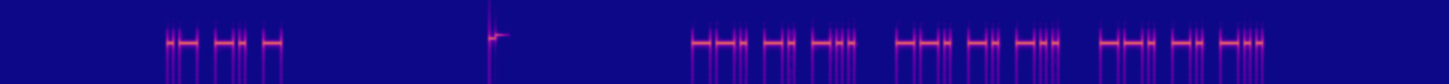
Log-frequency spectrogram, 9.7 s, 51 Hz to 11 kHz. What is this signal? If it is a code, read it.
Morse code, heard as a keyed tone, about 30 wpm, 700 Hz. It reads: ANT GND GND GND
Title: Abbreviations Repeated 3x - 30wpm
